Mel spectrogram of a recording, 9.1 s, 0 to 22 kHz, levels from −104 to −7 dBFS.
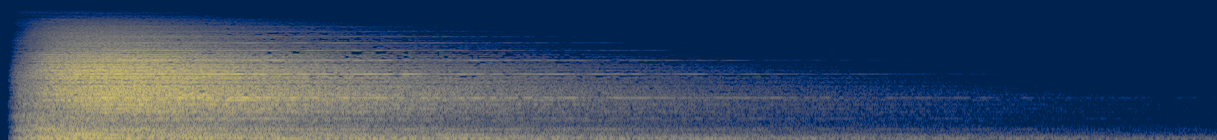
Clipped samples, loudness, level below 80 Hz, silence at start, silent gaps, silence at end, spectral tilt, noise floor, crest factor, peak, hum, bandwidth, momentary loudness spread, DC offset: under 0.1%; -22 LUFS; -44 dBFS; 0.1 s; none; 4.45 s; -2.5 dB/octave; -71 dBFS; 22 dB; -8 dBFS; none; 13 kHz; 25 LU; under 0.1%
